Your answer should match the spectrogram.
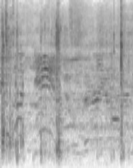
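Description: Plastic tackle boxes and trays being handled, with a few sharp plastic clicks and knocks.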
